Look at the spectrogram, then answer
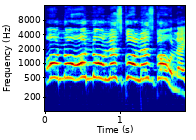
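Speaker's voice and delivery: put-on Latin accent, very high and loud. Retelling a crossing guard urging someone to hurry: imitating a Latin accent. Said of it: "She had the Latin accent".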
